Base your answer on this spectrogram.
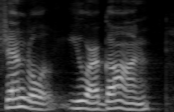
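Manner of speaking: ordinary talk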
